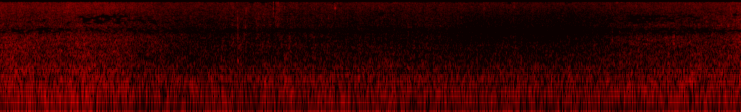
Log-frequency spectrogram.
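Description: A steady, soft rush of ocean waves at the seafront rolls on without pause, a broad washing hiss of water with a faint windy edge and no voices.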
